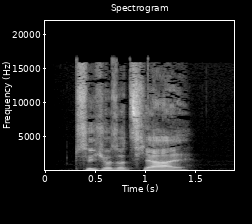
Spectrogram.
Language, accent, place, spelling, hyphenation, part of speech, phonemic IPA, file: German, Germany, Berlin, psychosozial, psy‧cho‧so‧zi‧al, adjective, /ˌpsyçozoˈt͡si̯aːl/, De-psychosozial.ogg
- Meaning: psychosocial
